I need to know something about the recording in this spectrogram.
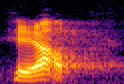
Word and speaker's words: real: See, in Portuguese, the way that you say real is real. So let me teach you how to say it. So on the count of three, let's say he. So it's hey, but without the E sound.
